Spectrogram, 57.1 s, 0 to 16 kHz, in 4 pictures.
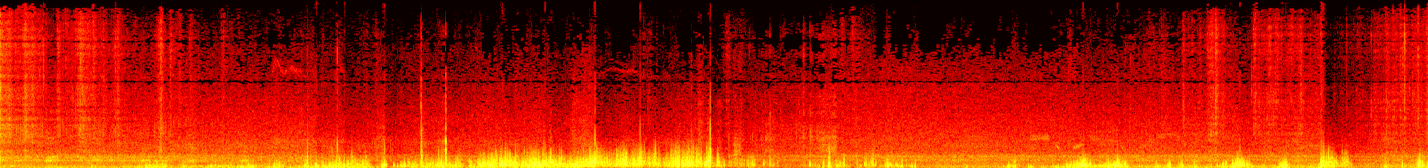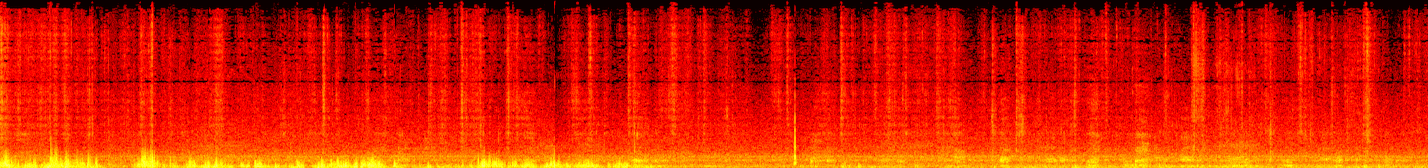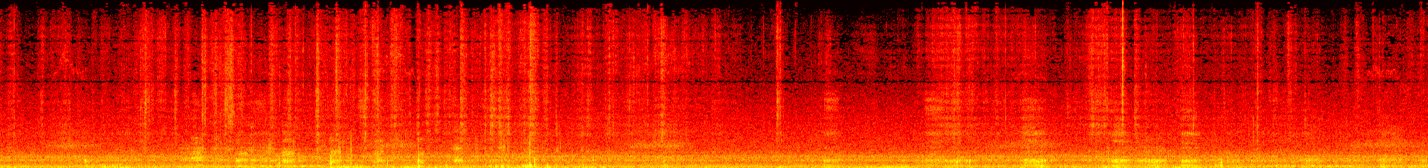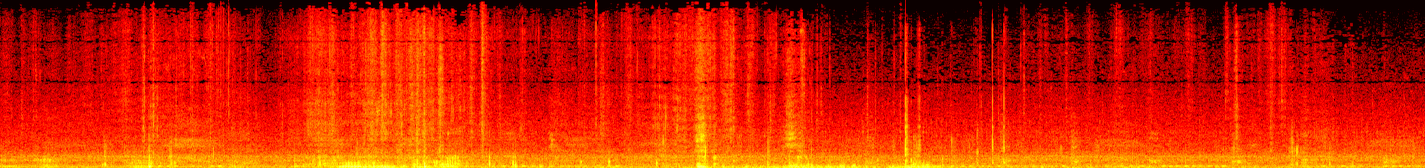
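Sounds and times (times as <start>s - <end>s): paws scuffling on leaves: 0.0s - 2.3s, 11.8s - 36.6s, 37.8s - 51.4s
dogs play growling: 0.0s - 3.4s, 11.8s - 57.0s.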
